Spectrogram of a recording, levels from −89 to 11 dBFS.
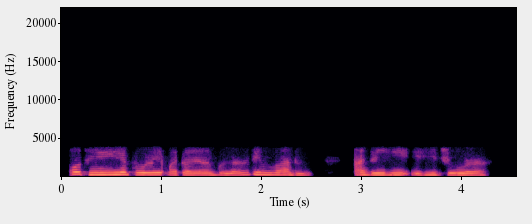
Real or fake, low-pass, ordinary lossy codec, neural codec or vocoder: fake; 3.6 kHz; Opus, 16 kbps; codec, 16 kHz in and 24 kHz out, 0.6 kbps, FireRedTTS-2 codec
